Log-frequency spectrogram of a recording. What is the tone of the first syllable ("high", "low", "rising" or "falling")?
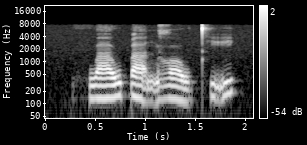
rising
